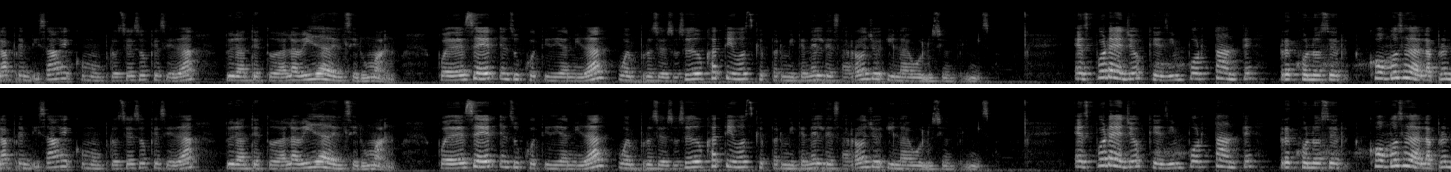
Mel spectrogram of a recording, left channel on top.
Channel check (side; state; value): both; normal; correlation 0.91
